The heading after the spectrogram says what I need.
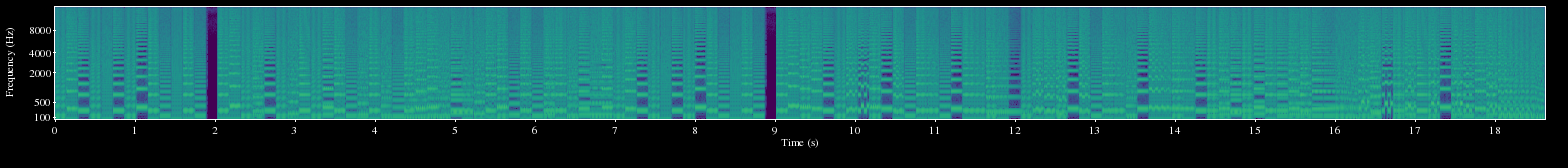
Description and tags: Random Chiptune loop
Thank you for the effort.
